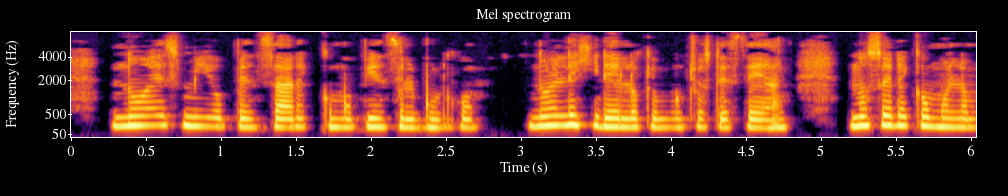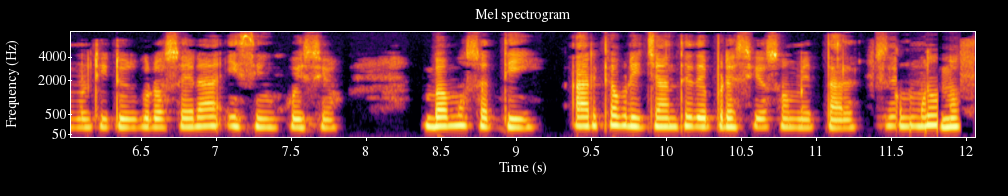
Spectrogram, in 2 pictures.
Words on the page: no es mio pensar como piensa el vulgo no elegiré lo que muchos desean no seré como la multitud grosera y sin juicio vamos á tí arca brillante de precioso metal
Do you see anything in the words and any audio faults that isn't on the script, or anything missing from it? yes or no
yes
